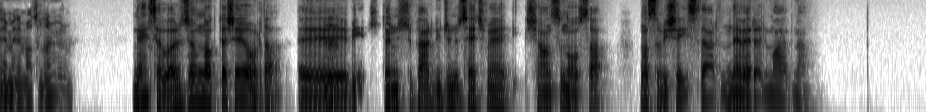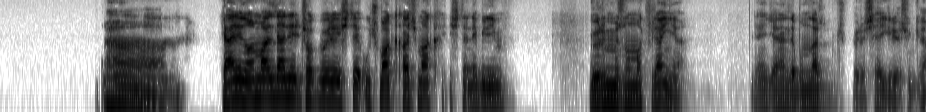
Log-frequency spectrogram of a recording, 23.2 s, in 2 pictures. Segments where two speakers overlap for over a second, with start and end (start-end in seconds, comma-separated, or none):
none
